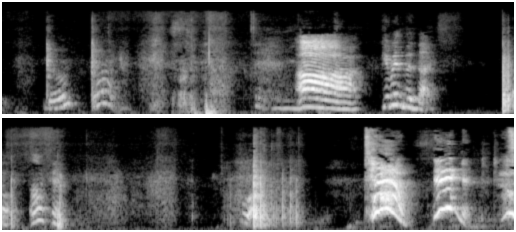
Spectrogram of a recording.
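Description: Young children's voices exclaiming and calling out, several loud high-pitched calls. There is a single brief thump about two seconds in.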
